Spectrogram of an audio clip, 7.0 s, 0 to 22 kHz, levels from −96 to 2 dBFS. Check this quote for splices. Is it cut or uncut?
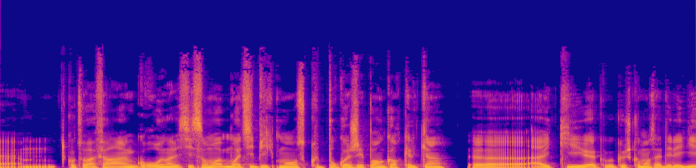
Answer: uncut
